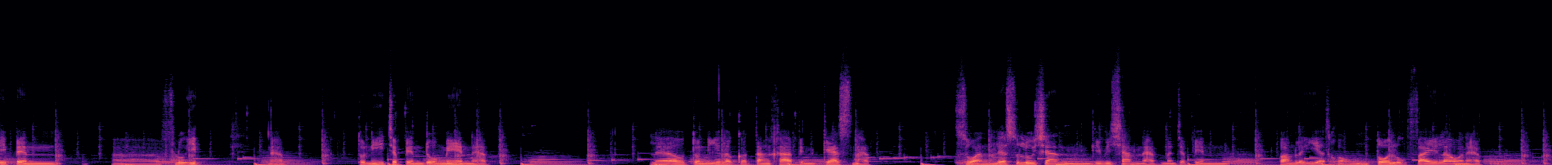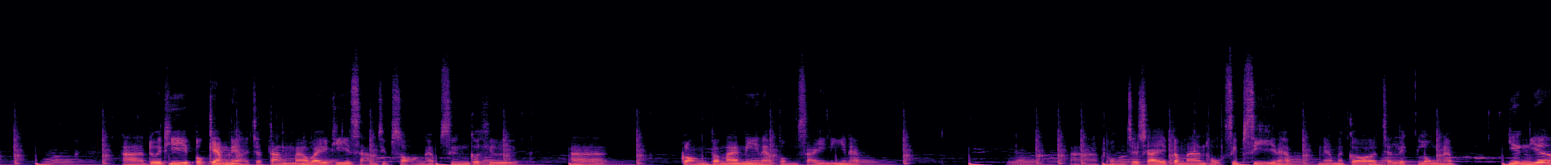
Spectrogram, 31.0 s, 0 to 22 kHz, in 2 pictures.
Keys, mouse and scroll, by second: 2.3-2.7 drag, 3.2-3.6 drag, 3.9-4.3 drag, 4.7-5.2 middle drag, 5.6-6.0 middle drag, 7.2 click, 7.8 click, 9.0 click, 11.1-11.5 shift+middle drag, 11.7-12.0 middle drag, 12.4-12.7 shift+middle drag, 12.8-13.3 middle drag, 13.9-14.3 middle drag, 14.6-14.9 shift+middle drag, 15.0-15.5 middle drag, 16.6-16.9 middle drag, 18.1-18.9 middle drag, 19.8-20.1 middle drag, 20.7 right click, 21.0 middle click, 21.9 right click, 22.3-22.6 middle drag, 23.3-23.6 middle drag, 23.8-24.4 drag, 25.2 click, 26.4 KP_6, 27.3 KP_4, 27.6 KP_Enter, 29.1-29.4 middle drag, 30.4 click.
